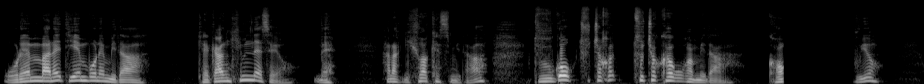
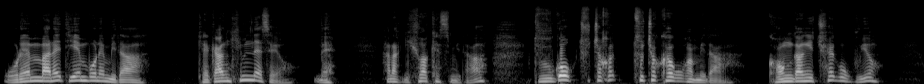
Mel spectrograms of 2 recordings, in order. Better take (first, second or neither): second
